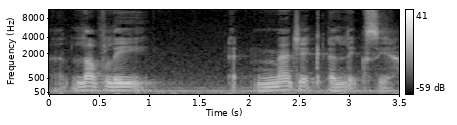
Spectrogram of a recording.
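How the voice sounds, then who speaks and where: A man with a fairly low voice guides a relaxation practice. He speaks very slowly and gently, leaving generous space between short phrases as he gives unhurried meditation instruction. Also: level tone, creaky, slight background noise. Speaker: yoga nidra meditation guide.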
